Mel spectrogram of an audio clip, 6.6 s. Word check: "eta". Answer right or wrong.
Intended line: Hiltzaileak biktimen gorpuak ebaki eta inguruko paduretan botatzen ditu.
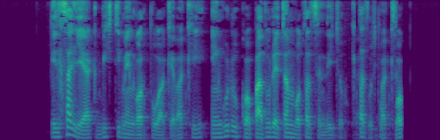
wrong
